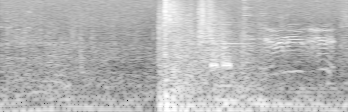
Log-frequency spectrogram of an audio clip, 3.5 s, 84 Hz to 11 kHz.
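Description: A T110E5 heavy tank in World of Tanks on Sacred Valley fires its cannon once, a sudden loud boom that rings out into a lingering rumble over a quieter engine drone before it.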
